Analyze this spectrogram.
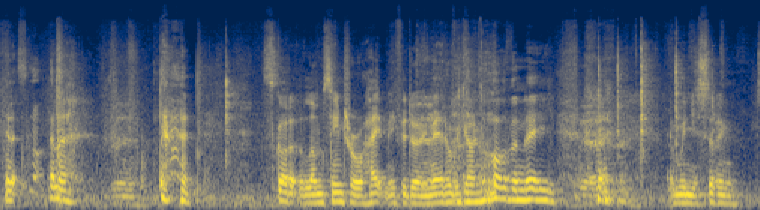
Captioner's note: laughs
